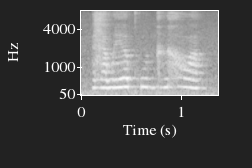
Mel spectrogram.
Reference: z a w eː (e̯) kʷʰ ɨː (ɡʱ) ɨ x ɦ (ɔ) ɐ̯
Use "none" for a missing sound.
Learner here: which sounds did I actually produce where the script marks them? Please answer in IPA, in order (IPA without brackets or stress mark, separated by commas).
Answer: ɐ̯, ɡʱ, ɔ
